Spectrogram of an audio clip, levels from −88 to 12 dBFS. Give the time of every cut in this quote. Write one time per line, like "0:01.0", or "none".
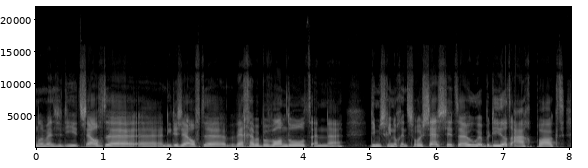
none

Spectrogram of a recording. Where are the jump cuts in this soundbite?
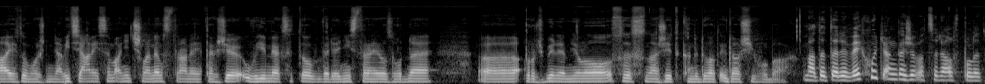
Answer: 0:02.0
0:05.2

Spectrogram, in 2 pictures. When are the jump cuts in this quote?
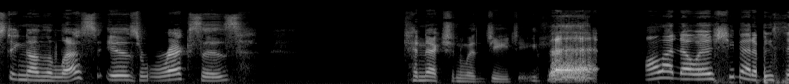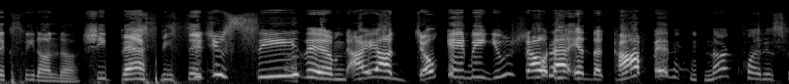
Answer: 0:11.3
0:14.8

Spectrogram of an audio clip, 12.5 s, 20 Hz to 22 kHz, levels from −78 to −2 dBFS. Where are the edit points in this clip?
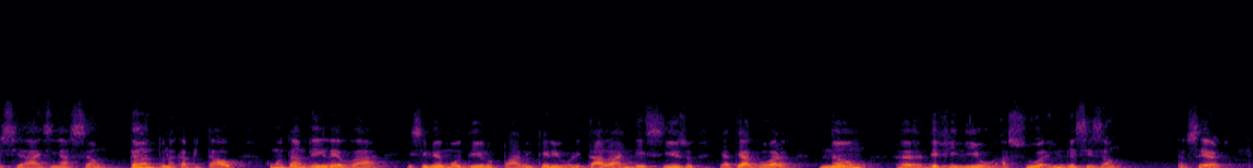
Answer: none

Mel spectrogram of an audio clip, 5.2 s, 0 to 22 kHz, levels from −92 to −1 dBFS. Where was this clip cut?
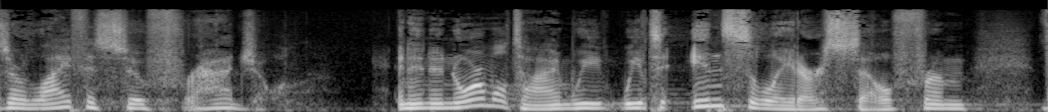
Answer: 0:01.9
0:03.2

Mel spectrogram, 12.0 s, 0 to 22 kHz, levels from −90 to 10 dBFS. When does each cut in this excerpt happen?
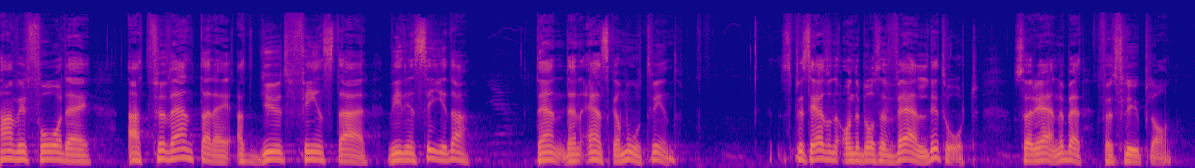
0:05.2
0:10.8

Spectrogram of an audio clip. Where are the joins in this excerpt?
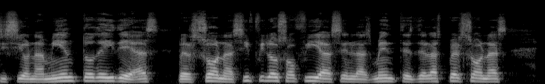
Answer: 0:01.7

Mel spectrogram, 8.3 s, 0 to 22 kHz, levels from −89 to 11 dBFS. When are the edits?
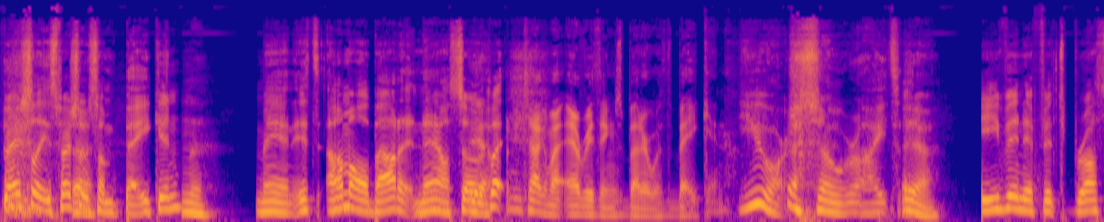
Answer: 0:03.6
0:06.8

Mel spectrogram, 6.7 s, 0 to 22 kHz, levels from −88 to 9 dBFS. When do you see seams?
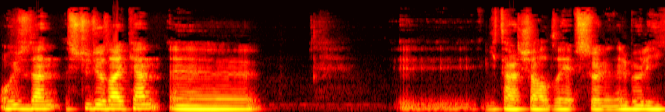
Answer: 0:04.9

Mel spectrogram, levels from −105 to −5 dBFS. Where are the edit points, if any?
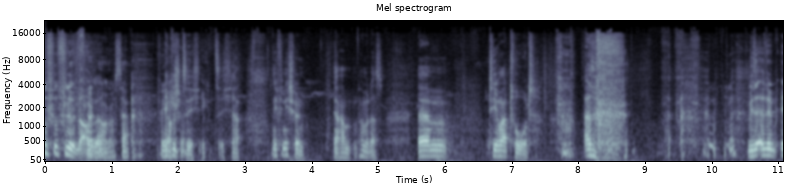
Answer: none

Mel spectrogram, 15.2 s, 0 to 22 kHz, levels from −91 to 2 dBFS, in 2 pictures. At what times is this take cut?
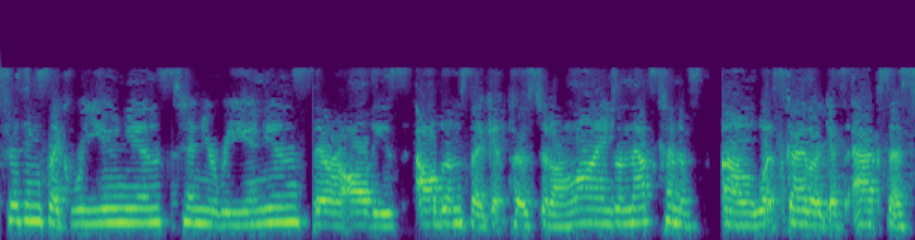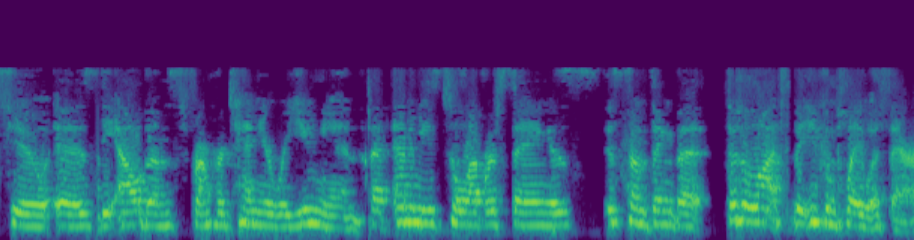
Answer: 0:05.1
0:10.7

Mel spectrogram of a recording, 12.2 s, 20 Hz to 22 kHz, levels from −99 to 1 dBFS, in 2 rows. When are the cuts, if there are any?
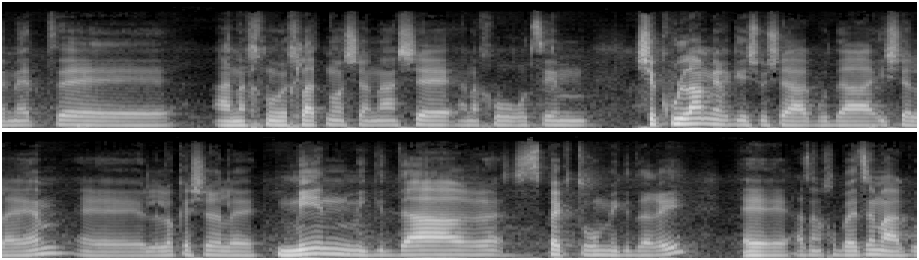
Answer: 0:07.8
0:09.4

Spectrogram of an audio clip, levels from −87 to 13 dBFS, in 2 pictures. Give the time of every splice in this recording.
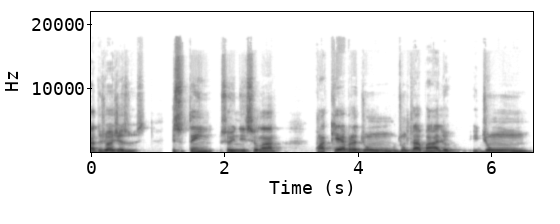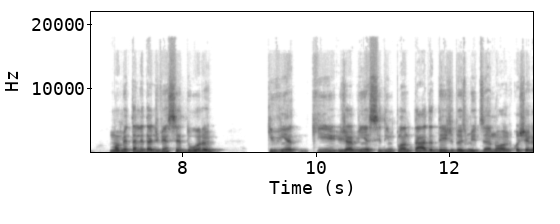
0:01.1

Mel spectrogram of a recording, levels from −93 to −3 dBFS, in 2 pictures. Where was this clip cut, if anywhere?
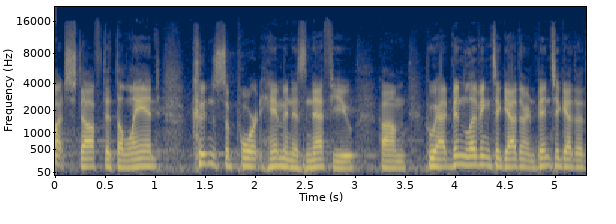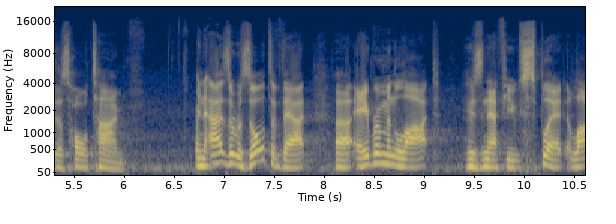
none

